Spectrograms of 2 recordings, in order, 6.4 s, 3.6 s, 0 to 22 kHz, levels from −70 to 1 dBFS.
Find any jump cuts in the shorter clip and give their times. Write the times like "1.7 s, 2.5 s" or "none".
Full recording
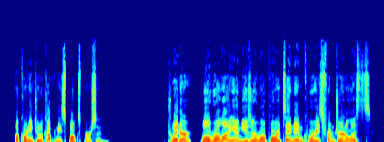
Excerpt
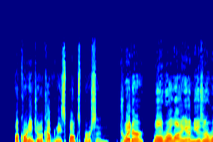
1.9 s

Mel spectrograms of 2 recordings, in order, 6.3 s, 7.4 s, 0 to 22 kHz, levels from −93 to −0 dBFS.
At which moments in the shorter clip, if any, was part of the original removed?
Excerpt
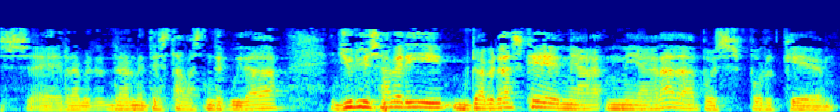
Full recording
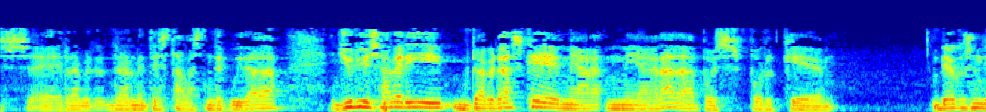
none

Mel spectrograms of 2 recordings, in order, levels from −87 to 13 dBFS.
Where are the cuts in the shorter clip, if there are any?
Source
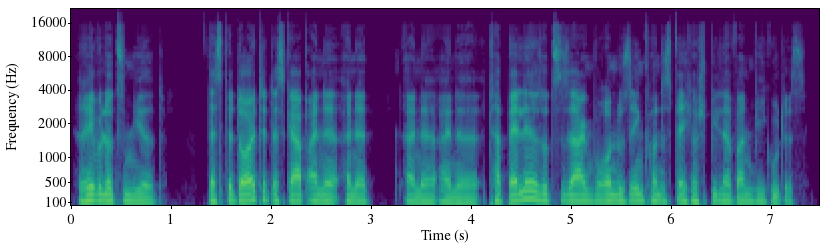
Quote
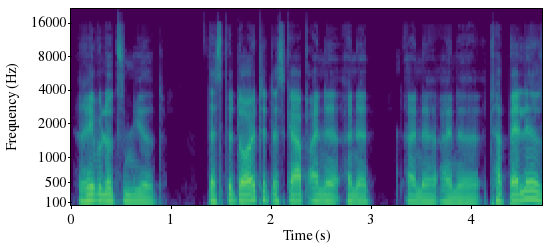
none

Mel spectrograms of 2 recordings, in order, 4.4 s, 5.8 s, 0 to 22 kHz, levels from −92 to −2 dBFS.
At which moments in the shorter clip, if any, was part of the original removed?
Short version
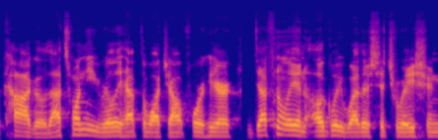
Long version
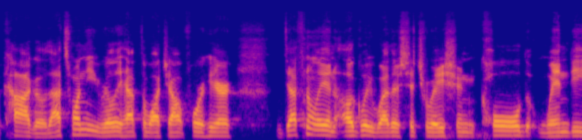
2.4 s

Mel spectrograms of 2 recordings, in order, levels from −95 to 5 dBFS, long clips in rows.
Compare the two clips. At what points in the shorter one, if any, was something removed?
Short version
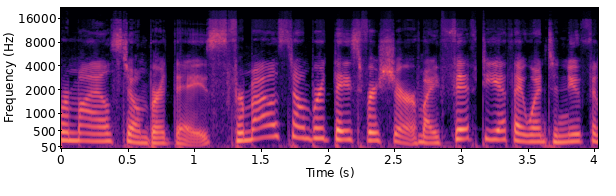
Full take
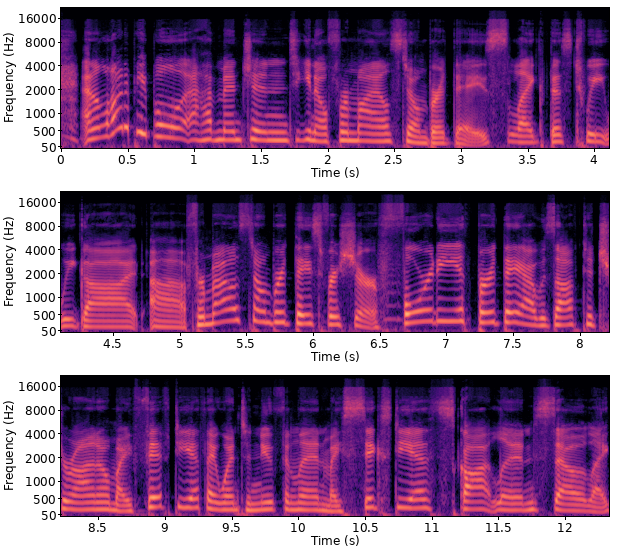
1.2 s, 2.7 s

